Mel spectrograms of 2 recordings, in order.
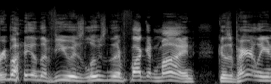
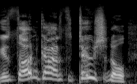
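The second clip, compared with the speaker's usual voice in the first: mocking parrot; 7 semitones higher than usual. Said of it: "Everybody's parroting the same fucking thing".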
